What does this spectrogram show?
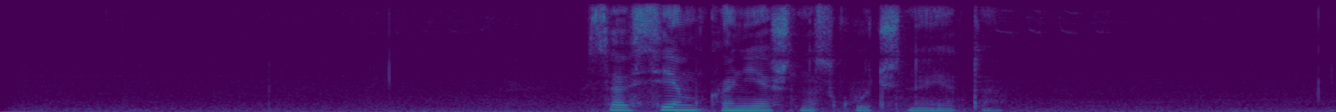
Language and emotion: Russian, sad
